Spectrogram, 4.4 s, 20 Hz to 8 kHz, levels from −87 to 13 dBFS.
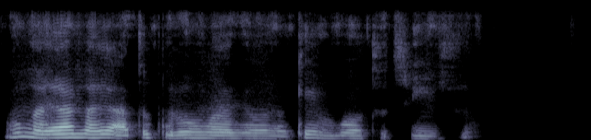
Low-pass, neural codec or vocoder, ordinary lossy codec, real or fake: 7.2 kHz; codec, 44.1 kHz, 2.6 kbps, DAC; none; fake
